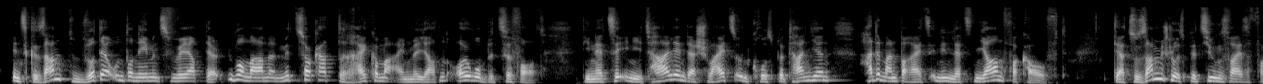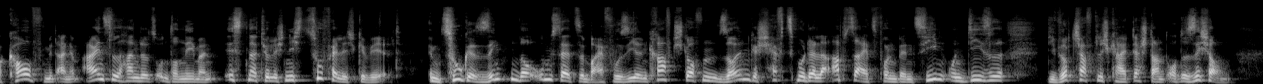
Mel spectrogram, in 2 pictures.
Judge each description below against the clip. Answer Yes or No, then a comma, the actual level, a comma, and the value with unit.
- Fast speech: No, average, 140 wpm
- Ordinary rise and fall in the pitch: No, wide, 6.3 semitones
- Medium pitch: Yes, medium, 170 Hz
